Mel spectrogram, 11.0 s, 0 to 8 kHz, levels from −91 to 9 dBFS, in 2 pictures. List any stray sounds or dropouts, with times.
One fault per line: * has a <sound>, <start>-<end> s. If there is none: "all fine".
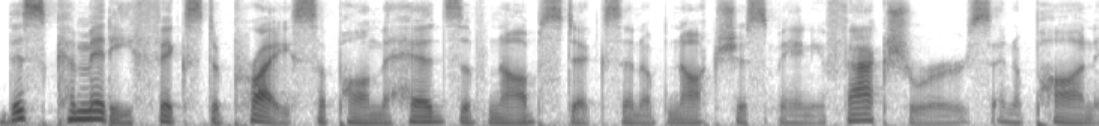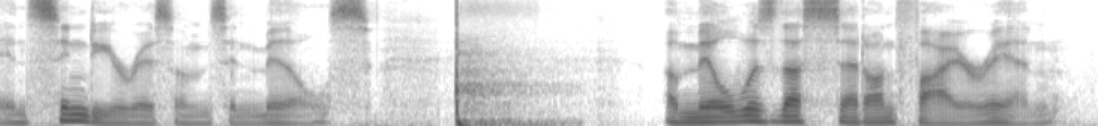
* has a thud, 7.8-8.4 s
